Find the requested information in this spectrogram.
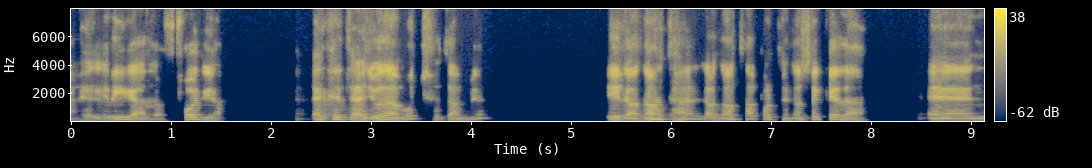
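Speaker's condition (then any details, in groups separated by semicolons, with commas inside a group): Cerebral palsy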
